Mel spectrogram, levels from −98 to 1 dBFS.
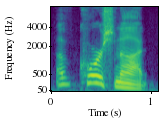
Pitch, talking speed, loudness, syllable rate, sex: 155 Hz, 165 wpm, -15 LUFS, 4.5 syllables/s, male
